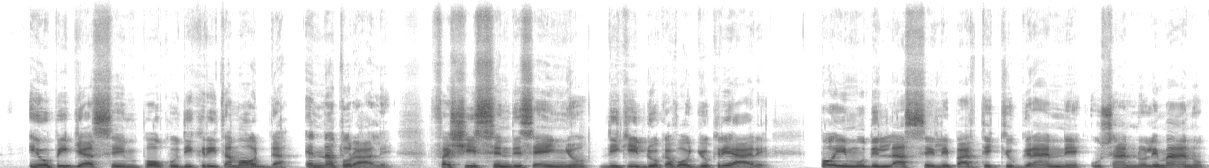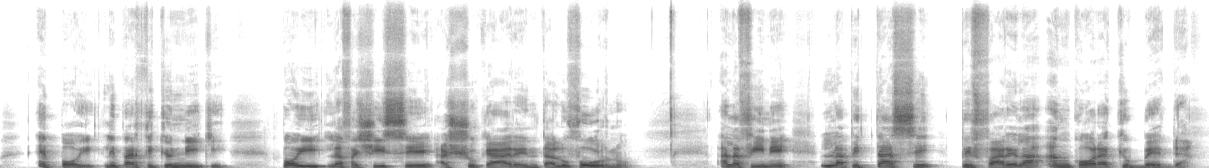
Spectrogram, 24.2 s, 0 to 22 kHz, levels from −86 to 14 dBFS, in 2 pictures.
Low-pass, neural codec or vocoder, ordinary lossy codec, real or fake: none; none; none; real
